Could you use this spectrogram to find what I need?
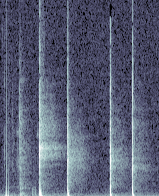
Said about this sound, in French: Il lui donne quelques tapes sur la figure.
